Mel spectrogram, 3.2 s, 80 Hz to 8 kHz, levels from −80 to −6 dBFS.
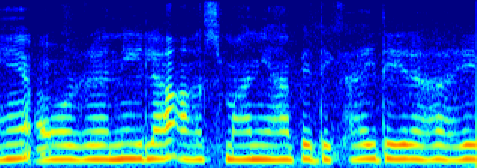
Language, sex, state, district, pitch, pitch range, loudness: Hindi, female, Uttar Pradesh, Ghazipur, 245 Hz, 240-250 Hz, -28 LUFS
